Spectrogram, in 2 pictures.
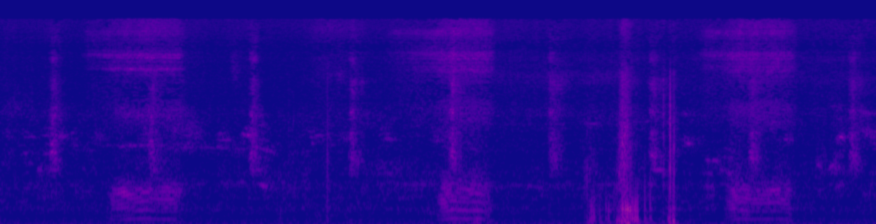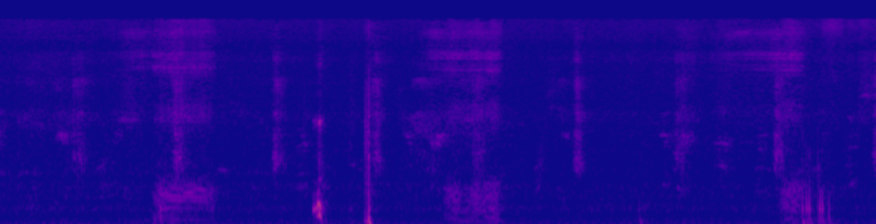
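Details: Sleeping cat snoring: soft, buzzing snores at regular breaths, about six in seventeen seconds, with a few faint clicks in a quiet room.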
